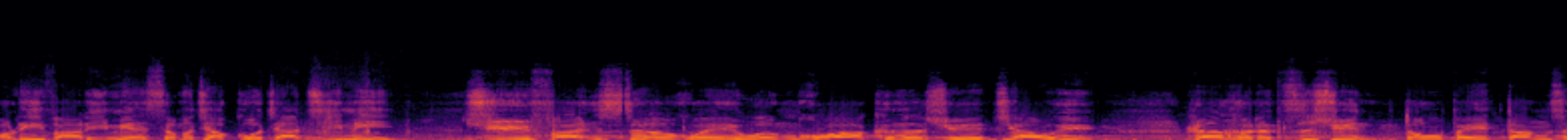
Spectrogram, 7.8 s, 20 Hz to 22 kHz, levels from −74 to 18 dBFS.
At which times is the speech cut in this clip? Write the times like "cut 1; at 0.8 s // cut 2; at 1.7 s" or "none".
cut 1; at 2.4 s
